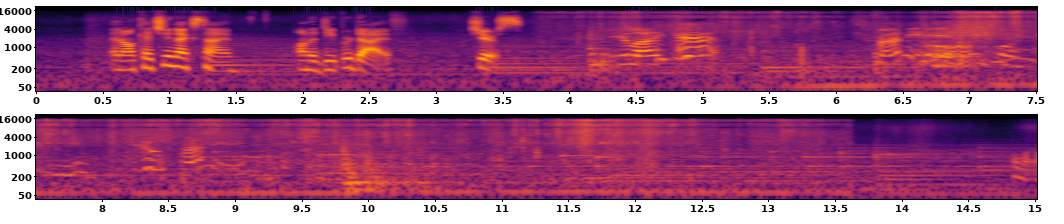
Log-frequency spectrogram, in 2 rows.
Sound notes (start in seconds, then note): 9.4 background music; 9.4 ice shuffling noises; 9.4 scrabbling noises; 14.0 background music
